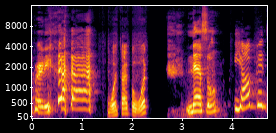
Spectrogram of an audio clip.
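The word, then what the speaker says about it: Nestlé: Nestle.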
